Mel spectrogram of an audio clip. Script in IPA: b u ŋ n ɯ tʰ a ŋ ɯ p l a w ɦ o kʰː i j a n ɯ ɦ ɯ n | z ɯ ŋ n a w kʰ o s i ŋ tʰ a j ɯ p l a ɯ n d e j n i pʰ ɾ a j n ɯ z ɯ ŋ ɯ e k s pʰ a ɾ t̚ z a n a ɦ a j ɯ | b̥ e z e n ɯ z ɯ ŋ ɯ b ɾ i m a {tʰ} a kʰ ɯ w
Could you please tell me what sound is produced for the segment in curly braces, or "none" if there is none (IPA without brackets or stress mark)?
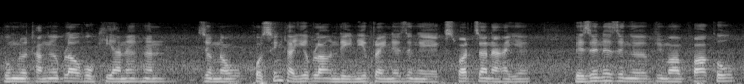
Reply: pʰ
